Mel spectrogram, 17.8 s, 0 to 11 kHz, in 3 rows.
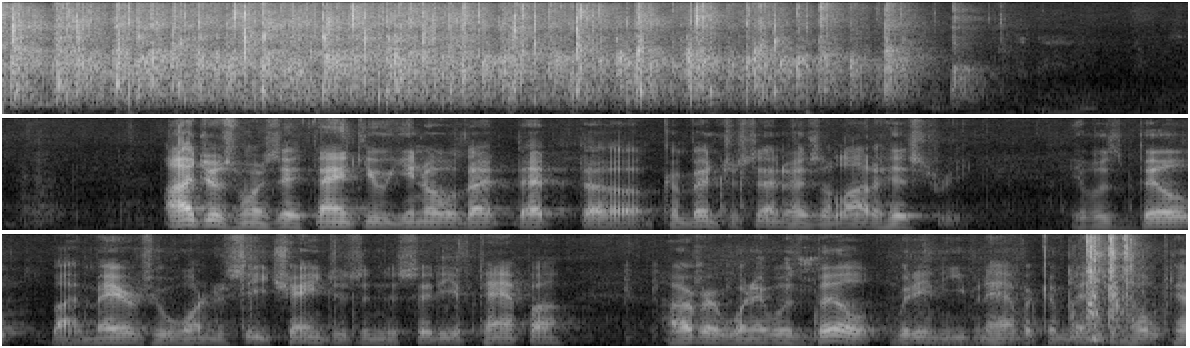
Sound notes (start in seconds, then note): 3.8 applause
